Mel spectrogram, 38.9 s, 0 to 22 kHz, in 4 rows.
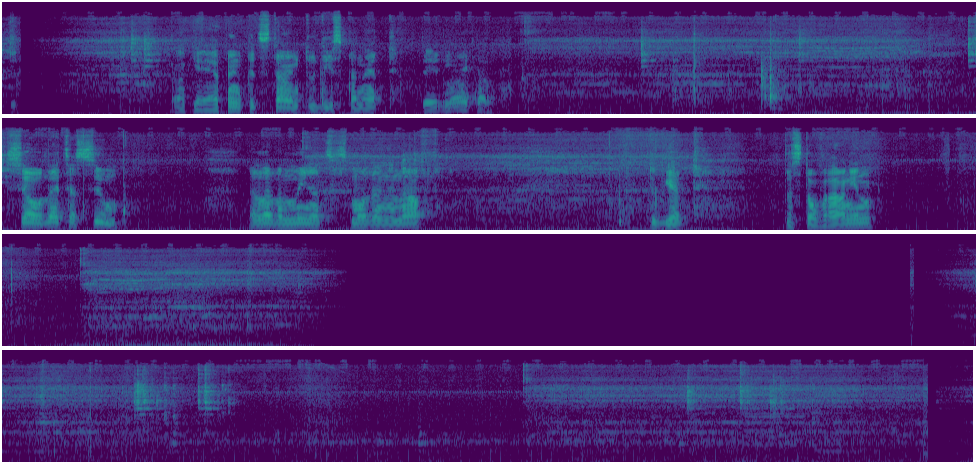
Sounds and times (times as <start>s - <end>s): Speech: 1.7s - 5.0s, 9.8s - 11.0s, 12.2s - 14.1s, 16.2s - 16.8s, 17.6s - 18.6s.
